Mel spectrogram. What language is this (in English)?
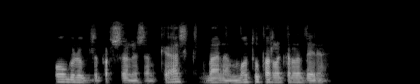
Catalan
